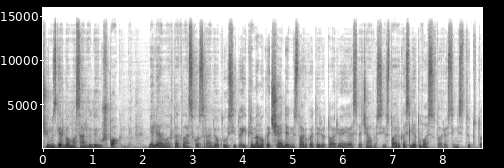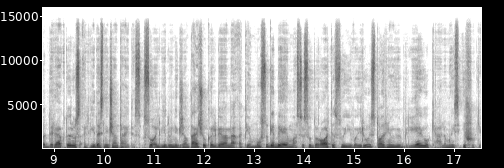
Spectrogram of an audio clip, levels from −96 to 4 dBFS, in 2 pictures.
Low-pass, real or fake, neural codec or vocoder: 14.4 kHz; fake; vocoder, 44.1 kHz, 128 mel bands, Pupu-Vocoder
